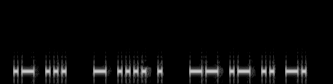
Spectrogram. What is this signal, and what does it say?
Morse code, heard as a keyed tone, about 30 wpm, 610 Hz. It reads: AS THE MAIN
